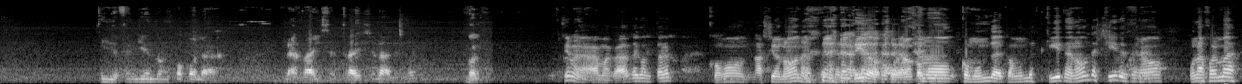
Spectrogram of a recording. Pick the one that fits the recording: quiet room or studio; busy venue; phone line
busy venue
